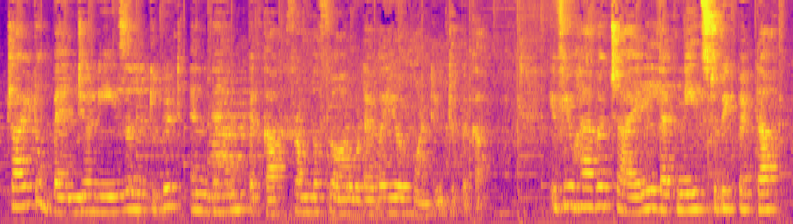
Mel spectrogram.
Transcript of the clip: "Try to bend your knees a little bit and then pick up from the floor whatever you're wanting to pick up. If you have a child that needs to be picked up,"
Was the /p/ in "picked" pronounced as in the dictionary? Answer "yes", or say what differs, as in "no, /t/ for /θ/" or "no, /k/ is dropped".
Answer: yes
